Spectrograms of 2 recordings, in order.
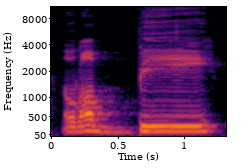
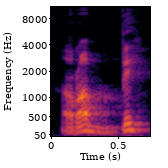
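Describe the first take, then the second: First: The final vowel is drawn out long. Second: The final vowel is kept short. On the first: The speaker calls it wrong. "if you elongate or make an addition to this word, you make it Rabbi" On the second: The speaker calls it right. "It's Rabbi"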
